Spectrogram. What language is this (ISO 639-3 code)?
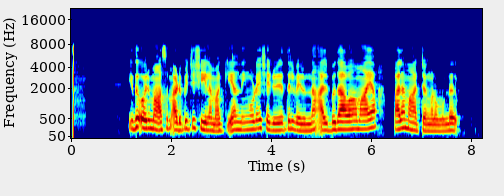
mal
